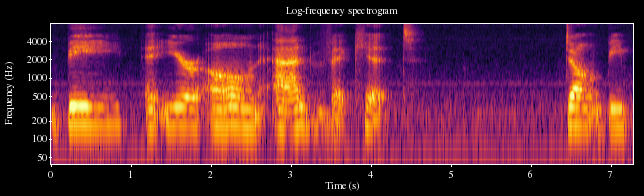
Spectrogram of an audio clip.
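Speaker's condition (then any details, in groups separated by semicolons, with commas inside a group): Essential tremor; affects legs as well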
